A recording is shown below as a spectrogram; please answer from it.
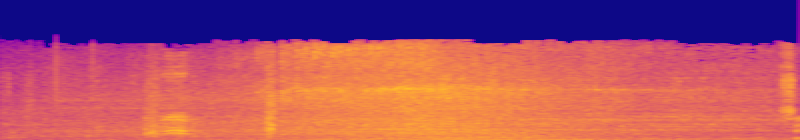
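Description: A vehicle driving past close by: its engine note and tyre noise swell to a peak about two seconds in, then fade.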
